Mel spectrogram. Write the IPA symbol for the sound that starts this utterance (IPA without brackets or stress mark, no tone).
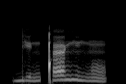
dʲ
